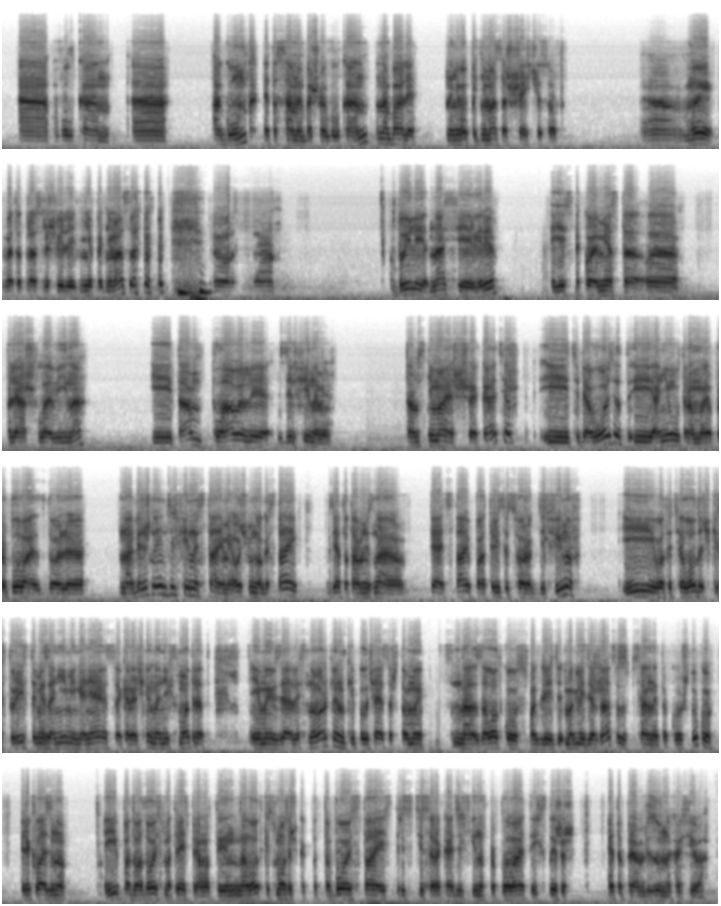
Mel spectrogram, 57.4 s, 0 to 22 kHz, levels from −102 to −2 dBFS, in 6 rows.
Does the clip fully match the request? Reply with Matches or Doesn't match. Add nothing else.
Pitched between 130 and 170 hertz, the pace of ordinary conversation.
Matches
